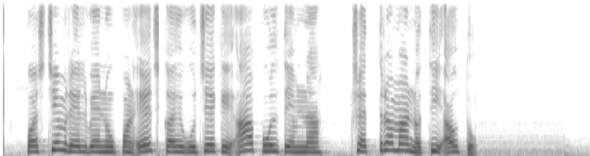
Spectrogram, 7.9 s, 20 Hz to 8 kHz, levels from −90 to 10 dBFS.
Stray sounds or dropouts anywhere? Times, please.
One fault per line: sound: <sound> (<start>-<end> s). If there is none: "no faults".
no faults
